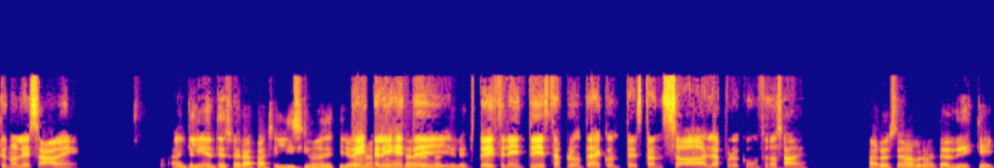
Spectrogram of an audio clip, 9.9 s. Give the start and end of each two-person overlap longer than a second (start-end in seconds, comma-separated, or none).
3.5-4.7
